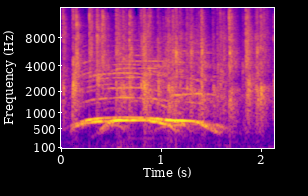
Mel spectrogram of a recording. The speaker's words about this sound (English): Everybody, how you doing in the audience tonight? Good. Yeah, everyone's like, good. Thank you. You can just clap. Cheer wildly right now.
